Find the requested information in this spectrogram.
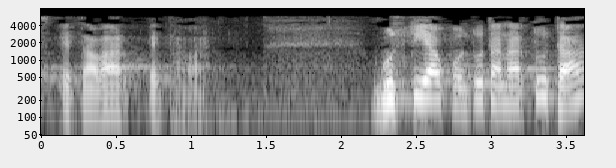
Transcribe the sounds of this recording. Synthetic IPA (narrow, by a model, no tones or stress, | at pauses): se̞t̪aβaɾe̞̰t̪a̰βa̰r | ɡust̪iawko̞nt̪ut̪anaɾt̪ut̪a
